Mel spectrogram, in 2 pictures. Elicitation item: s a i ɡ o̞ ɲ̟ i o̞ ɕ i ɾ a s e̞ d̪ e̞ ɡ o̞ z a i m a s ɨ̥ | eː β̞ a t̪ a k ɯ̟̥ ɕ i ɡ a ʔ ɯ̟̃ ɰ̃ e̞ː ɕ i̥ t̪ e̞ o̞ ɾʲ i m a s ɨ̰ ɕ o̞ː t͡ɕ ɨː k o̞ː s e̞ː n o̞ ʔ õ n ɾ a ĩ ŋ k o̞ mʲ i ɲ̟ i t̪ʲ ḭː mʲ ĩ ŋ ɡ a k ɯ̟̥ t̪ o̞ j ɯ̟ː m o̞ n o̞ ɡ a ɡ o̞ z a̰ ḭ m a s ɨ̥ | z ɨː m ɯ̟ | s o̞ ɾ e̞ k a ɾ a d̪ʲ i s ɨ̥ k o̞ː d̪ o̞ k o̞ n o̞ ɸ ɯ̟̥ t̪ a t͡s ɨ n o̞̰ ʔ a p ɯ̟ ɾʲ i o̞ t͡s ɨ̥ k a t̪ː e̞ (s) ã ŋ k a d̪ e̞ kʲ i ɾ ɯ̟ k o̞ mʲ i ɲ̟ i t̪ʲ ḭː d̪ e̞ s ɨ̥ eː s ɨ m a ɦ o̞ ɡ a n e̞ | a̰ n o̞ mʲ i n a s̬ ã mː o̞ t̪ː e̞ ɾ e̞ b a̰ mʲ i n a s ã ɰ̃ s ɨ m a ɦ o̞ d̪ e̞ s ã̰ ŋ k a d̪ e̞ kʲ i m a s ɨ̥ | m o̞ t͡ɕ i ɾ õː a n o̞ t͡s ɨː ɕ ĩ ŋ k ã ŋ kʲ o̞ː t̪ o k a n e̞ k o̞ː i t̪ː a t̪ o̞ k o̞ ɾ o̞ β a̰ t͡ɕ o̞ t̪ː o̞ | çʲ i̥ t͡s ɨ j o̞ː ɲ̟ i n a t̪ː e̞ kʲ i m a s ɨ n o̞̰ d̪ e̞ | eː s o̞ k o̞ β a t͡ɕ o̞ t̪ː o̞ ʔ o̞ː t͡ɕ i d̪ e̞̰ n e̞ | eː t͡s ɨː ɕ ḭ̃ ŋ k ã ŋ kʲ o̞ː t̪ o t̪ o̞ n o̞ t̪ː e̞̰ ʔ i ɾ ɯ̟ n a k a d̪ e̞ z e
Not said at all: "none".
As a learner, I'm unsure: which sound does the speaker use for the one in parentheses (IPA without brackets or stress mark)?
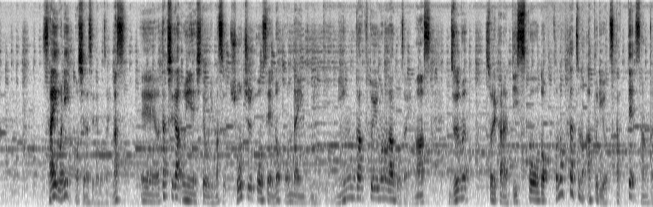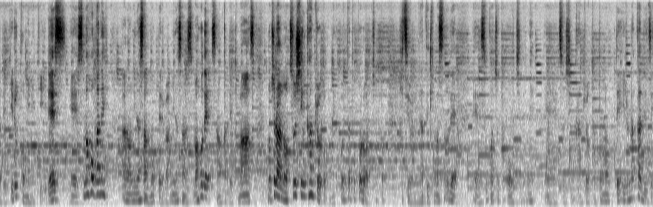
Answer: s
